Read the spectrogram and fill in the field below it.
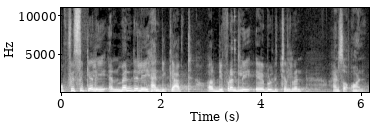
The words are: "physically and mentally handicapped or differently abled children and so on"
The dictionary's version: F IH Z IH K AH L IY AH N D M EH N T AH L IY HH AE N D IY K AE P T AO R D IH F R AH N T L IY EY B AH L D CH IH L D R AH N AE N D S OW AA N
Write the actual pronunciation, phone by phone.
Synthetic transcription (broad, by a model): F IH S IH K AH L IY AH N D M EH N T AH L IY HH AE N D IY K AE P T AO R D IH F R AH N T L IY EY B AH L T CH IH L D R AH N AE N D S OW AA N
